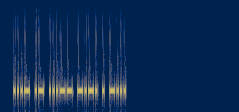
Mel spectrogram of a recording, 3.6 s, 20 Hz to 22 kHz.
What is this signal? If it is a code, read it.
Morse code, heard as a keyed tone, about 41 wpm, 700 Hz. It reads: VA3CEB
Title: DXCC-100 Call Signs - 6 Characters - Repeated 2x - 45wpm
